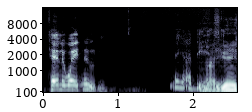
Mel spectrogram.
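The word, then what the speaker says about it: Thandiwe Newton: T way yeah I did say it right tenday Newton I did you didn't say that the first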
